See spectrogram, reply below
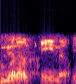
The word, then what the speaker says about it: Ntilikina: allegedly, a lot of NBA execs are kind of down on Kevin Knox, and they're not liking what they're seeing from Frank Ntilikina. I can't pronounce this guy's name. I hate that. It's Ntilikina something. – Ntilikina. – Whatever. – Ntilikina. Ntilikina. – What's it again? Ntilikina. – Ntilikina. Yeah.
